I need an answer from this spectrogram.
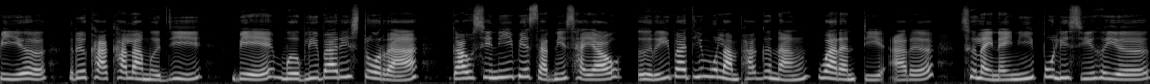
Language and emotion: Bodo, happy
